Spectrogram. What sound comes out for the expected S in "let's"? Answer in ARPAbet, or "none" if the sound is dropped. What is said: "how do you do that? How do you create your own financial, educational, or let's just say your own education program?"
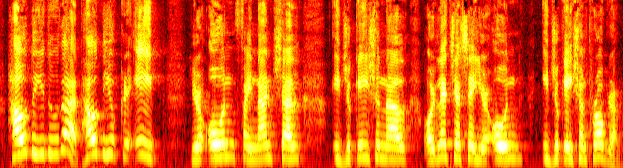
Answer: none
